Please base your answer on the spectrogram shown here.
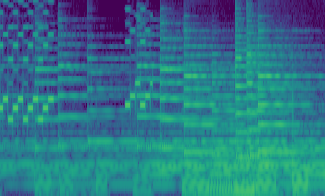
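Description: A phone plays a melodic electronic ringtone for an incoming call, bright repeating chime notes over a synth bass pattern, loud and continuous with no talking.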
